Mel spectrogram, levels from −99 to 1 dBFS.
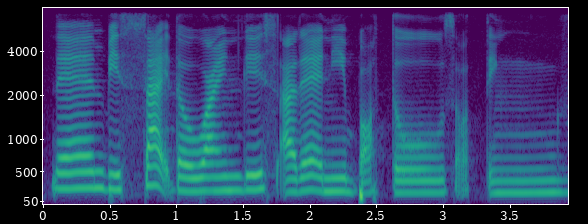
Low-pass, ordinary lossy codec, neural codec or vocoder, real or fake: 7.2 kHz; none; none; real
